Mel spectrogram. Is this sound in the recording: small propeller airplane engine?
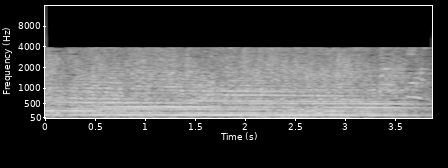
yes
